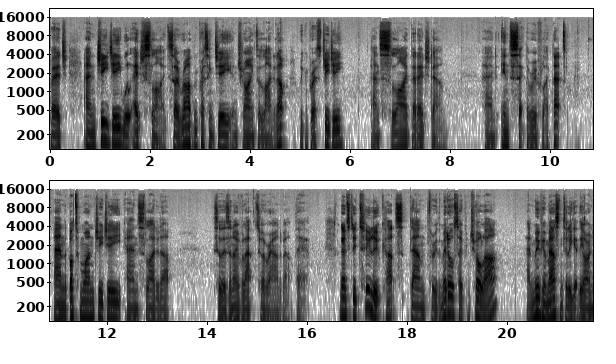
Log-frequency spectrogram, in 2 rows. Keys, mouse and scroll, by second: 2.9 g, 5.5 g, 10.7 click, 11.7 g, 19.1 ctrl+r.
